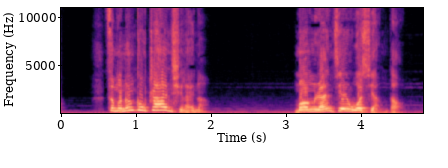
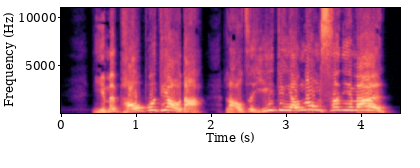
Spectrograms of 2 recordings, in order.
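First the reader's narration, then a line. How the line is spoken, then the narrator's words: Loud threatening yell. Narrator (Chinese): 大声的叫嚷道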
